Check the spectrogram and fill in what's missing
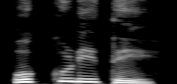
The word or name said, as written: ಒಕ್ಕುಡಿತೆ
